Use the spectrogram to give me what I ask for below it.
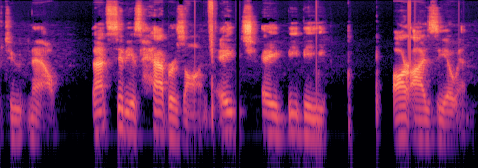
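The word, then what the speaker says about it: Habbrizon: give a name to now that city is habers on h-a-b-b -r-i-z-o-n havers on I should just spell it for you on the chat and um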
